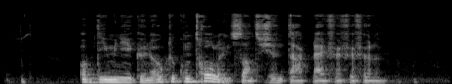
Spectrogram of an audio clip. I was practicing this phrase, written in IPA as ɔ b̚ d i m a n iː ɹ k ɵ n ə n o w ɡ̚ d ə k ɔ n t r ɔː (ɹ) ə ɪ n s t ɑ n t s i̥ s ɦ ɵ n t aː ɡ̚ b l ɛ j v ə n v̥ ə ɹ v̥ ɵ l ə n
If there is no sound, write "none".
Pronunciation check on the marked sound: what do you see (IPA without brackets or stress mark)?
l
